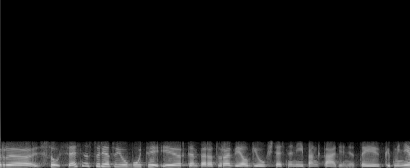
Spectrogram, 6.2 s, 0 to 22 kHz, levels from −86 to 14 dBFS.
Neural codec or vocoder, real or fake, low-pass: none; real; 3.6 kHz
